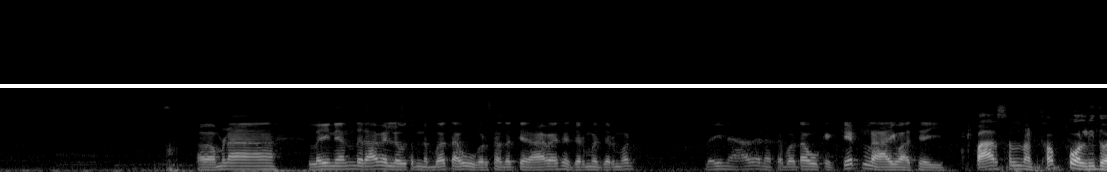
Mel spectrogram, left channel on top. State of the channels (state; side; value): silent; left; digital silence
